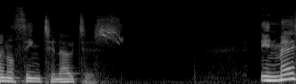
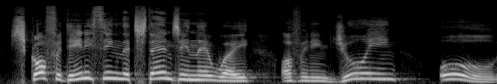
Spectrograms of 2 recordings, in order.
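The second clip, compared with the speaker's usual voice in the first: higher, louder preaching at full force; fiery preaching; 8 semitones higher, 6 dB louder than usual. Acted. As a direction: drive the warning home from the pulpit.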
